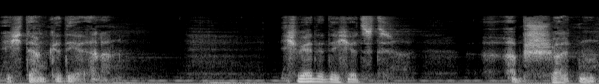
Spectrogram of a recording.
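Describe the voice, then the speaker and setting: A man acting in a radio play as a calm, controlling scientist with a husky, gravelly voice and a measured, deliberate way of talking. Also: low voice, faint music behind, exaggerated voice. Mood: cool, firm. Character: calm, controlling male scientist interrogating an artificial mind. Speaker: radio drama actor.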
